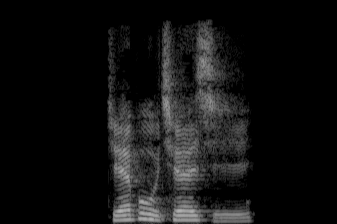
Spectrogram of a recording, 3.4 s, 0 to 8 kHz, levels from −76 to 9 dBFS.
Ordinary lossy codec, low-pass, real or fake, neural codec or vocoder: MP3, 48 kbps; 7.2 kHz; real; none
